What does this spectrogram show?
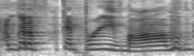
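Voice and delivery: acted furious outburst, very loud, high angry kid voice. A mother retells her son's reply when told to stop and breathe, imitating angry Wolf. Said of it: "still really angry".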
